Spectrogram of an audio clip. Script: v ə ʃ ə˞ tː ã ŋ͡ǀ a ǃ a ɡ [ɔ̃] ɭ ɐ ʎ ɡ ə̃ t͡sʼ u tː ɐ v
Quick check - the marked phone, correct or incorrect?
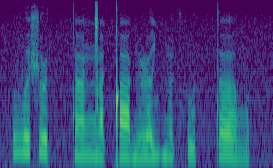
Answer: incorrect: ə̃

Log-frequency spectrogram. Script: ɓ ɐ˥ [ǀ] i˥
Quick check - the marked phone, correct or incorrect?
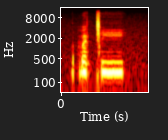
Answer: correct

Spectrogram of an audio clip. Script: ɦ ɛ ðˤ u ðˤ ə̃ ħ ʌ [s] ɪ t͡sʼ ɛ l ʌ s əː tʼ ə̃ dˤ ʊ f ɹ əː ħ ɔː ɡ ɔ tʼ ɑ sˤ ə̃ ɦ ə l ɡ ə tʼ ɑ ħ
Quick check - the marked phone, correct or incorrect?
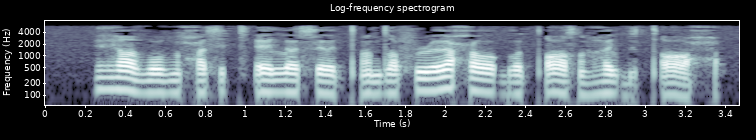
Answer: correct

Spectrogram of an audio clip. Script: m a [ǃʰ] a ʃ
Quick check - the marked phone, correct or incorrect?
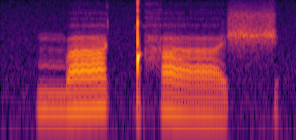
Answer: correct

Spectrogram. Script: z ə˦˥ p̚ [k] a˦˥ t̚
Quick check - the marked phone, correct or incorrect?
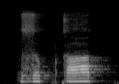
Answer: correct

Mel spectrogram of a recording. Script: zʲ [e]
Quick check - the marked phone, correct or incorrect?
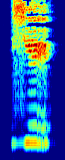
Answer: correct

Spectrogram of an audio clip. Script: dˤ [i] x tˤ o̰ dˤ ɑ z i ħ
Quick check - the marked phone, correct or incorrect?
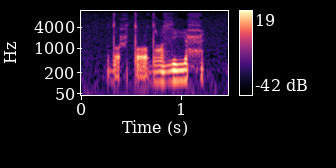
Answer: incorrect: ḭ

